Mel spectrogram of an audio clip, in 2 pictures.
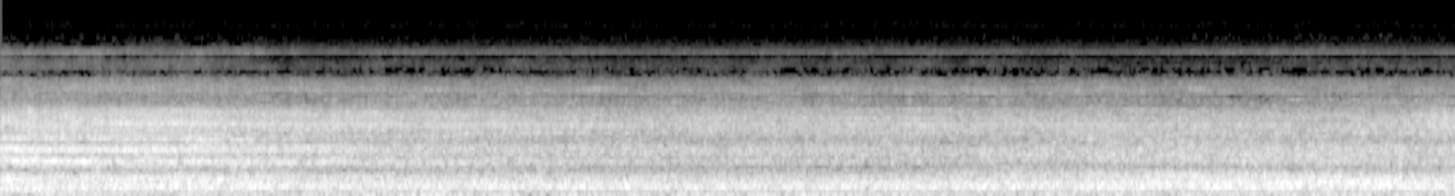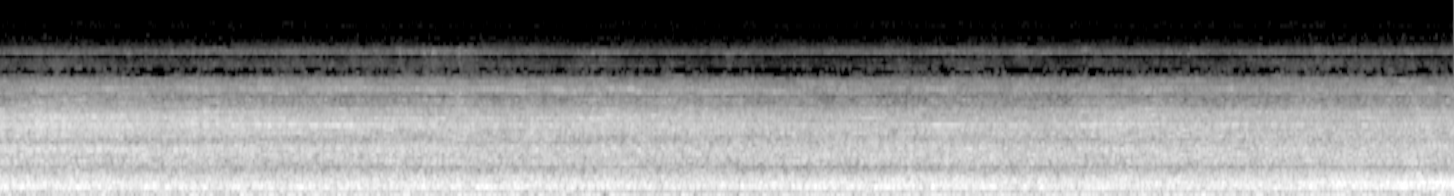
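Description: Freight train passing at speed. The diesel locomotives' engine drone falls in pitch and fades in the first couple of seconds, then covered hopper cars roll by with a steady rumble of steel wheels on the rails.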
